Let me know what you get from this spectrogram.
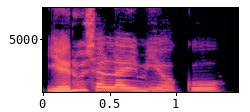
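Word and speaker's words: ירושלים: 처음에는 예루살렘이나 베들레헴처럼 잘 알려진 도시들부터 시작했는데 히브리어 발음으로 읽어보니 우리가 알고 있던 것과는 전혀 다른 소리였습니다. 예루살렘은 예루샬라임이었고 베들레헴은 베이트레헴이었죠.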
